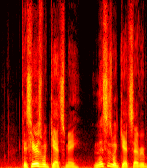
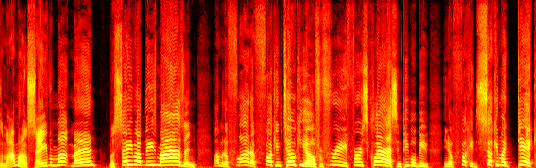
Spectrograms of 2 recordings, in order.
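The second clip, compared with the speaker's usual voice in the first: much higher, loud dopey voice; mock naive self; 14 semitones higher, 5 dB louder than usual. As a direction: play a clueless bragging idiot. Mocking his own naive past self.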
